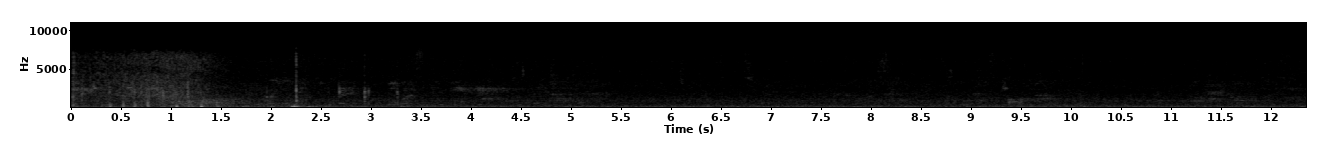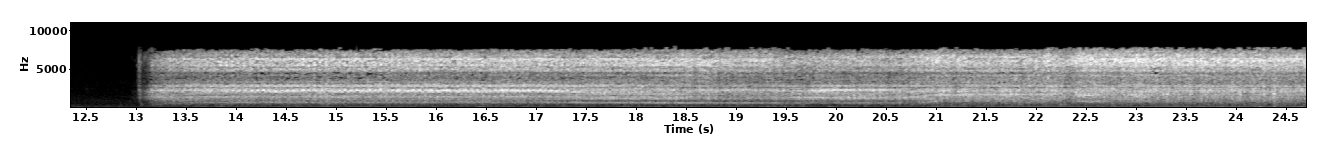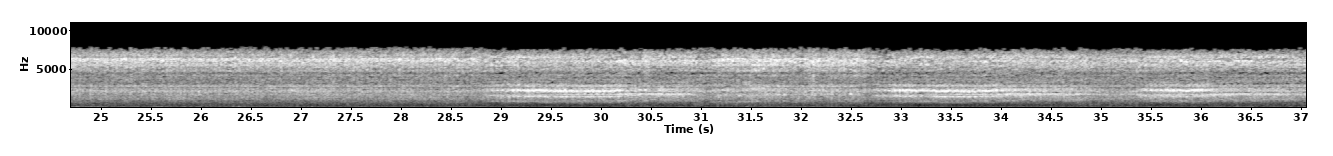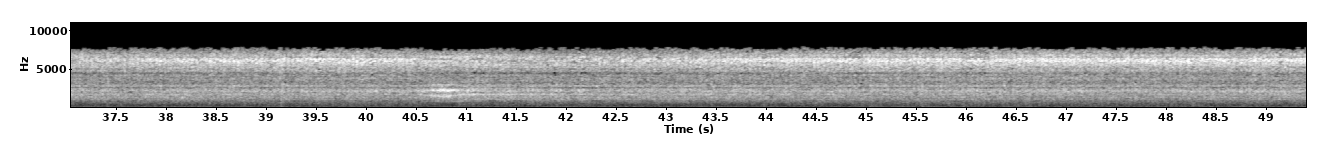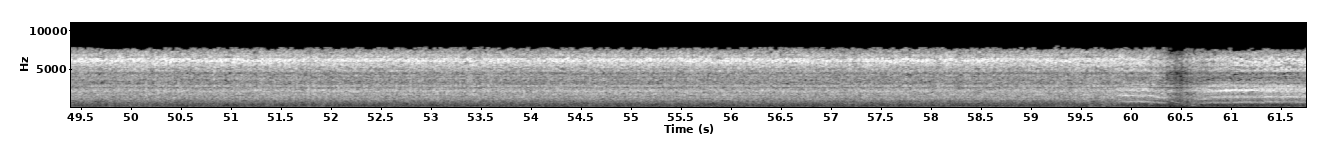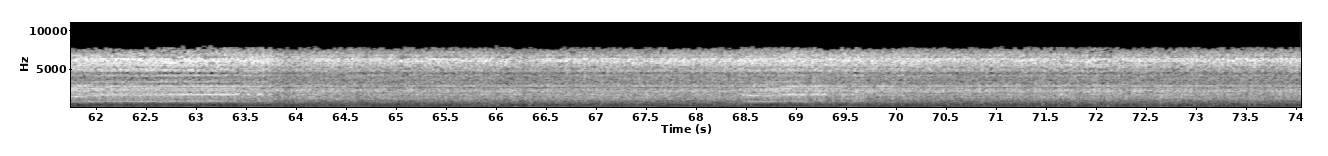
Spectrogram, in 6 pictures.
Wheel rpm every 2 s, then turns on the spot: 0, 0, 0, 0, 0, 0, 80, 160, 160, 160, 210, 230, 230, 230, 220, 230, 220, 230, 230, 230, 230, 240, 240, 240, 230, 230, 230, 230, 230, 200, 180, 230, 230, 230, 230, 230, 230.
none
